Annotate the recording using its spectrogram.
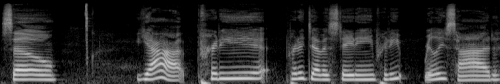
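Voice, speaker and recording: In an American accent, a woman speaks at a very slow pace and a fairly high pitch with fairly even intonation, the sound dry and close with no echo. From Florida. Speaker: musician. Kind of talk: casual chat. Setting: studio.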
